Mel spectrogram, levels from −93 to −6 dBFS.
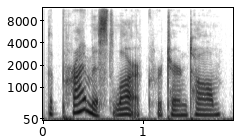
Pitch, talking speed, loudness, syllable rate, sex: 180 Hz, 155 wpm, -17 LUFS, 4.4 syllables/s, female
